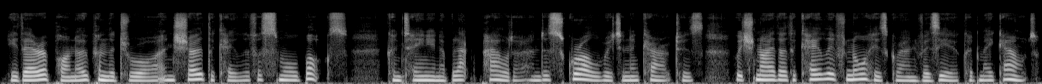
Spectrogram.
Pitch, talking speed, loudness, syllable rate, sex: 195 Hz, 190 wpm, -17 LUFS, 5.1 syllables/s, female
